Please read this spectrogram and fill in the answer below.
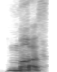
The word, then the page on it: mirth: Indian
